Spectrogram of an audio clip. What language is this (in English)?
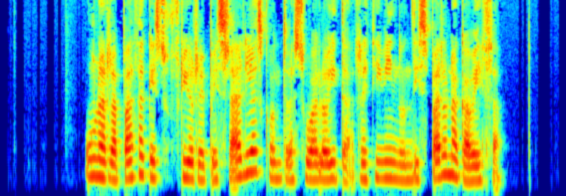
Galician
